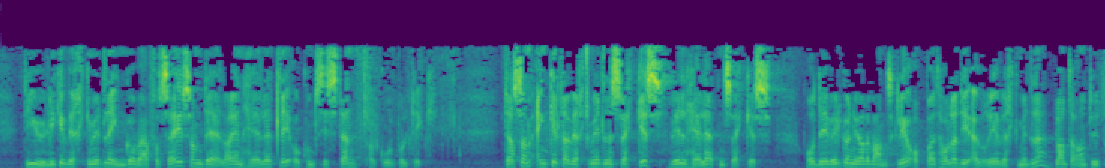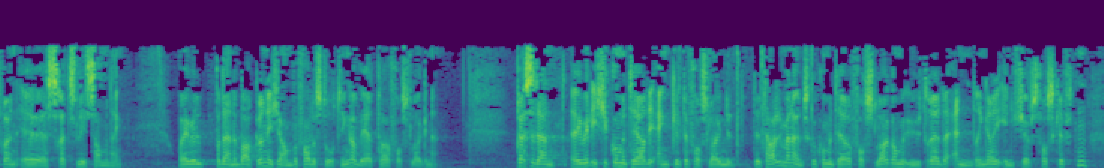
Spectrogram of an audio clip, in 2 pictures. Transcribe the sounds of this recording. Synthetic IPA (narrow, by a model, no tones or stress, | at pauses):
d̪̥iʉːliːkəʋɪʁkəmɪd̪ləəɪnɡoːʁʋæʁfɔʁsæɪsɔmd̪eːləʁɪɛnɦeːlheːt̪lɪʔɔkʰʊnsɪst̪ɛnt̪ʰɑ̰lkʊhuːlpʰʊlɪt̪ʰɪkː | d̪̥æʁsɔmɛŋkəlt̪ɑʋʋɪʁkəmɪd̪lənəsʋɛkːəsʋɪlɦeːlheːt̪n̩sʋɛ̰kːəs | ɔd̪ɛʋɪlkʉnːəjøːʁəd̪ɛʋɑnskəlɪɡəɔ̰ʔɔpʁɛt̪hɔlːəd̪ɪʔœʋʁɪəʋɪʁkəmɪd̪ləblɑnt̪ɑːnət̪ʉːt̪fʁɑːɛnɛ̰øɛsʁɛt̪slɪsɑmːənhɛ̰ŋː | ɔɛɡʋɪlpʰɔd̪ɛnːəbɑːk̪̚ɡʁʉnn̩ɪçːəɑnbɛfɑːləst̪uːʁt̪ʰɪŋːəɔʋeːt̪ʰɑːfɔʁʂlɑ̰ːɡənʔə̰ | pʰʁɛsɪd̪ɛnt̪ɛɡʋɪlɪçːəkʊmənt̪ʰeːɾəd̪ɪʔɛŋkəlt̪əfɔʁʂlɑːɡənɪd̪̥ɛt̪ʰɑljmɛnɛœnskəʁɔkʰʊmənt̪ʰeːʁəfɔʁʂlɑːɡɔmɔ̰ʔʉːt̪ʰʁeːd̪əʔɛ̰nd̪ʁɪŋəɾɪʔɪnɕøːpsfɔʁskʁɪft̪n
